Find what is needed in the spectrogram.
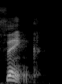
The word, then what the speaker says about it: think: Atenção para a pronúncia, think. Esse sonzinho de TH é produzido simulando como se você estivesse falando o som de S com a língua presa.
